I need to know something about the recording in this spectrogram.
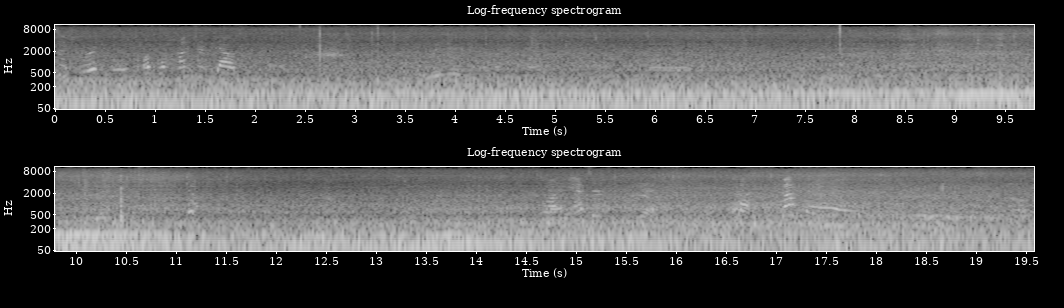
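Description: A young boy speaks with excitement.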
